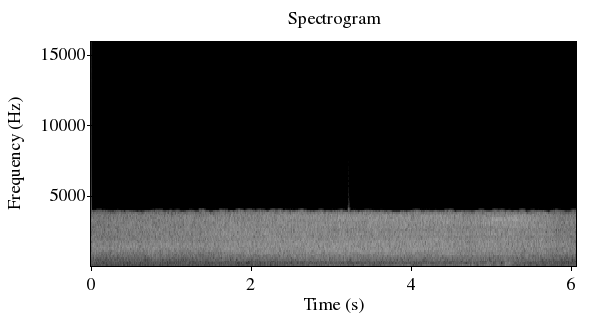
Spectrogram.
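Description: Outdoor street noise: a steady hiss of passing traffic with a low rumble and wind on the microphone, swelling slightly through the middle.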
